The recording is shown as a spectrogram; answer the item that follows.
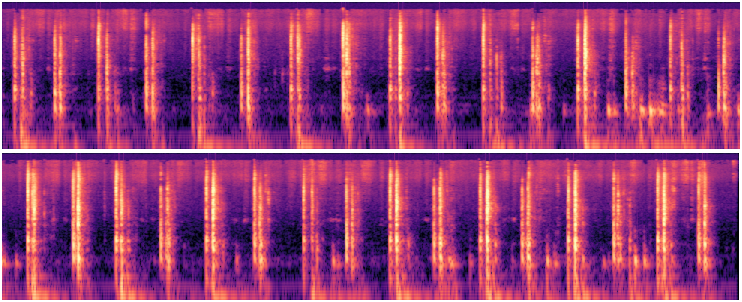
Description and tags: Walking with slipper on the wooden ground. Recorded with a Blue Yeti.
walk, slipper, walking, floor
